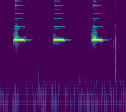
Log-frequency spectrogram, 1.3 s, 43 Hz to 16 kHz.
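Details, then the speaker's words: Stihl FS55R string trimmer that started but wouldn't rev, after cleaning the carburetor ports and fitting a new primer bulb: three short clean whistles, one per bulb press, as fuel purges freely; the priming system works properly. "seems to be purging like it's supposed to you could hear that whistling now"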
